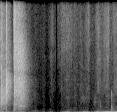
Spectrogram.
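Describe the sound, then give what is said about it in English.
A quick cluster of sharp hand claps, two or three slightly out of sync, loud and crisp, made on a count of three to sync recordings, followed by a stretch of quiet with faint low background noise. “Should we clap?”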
